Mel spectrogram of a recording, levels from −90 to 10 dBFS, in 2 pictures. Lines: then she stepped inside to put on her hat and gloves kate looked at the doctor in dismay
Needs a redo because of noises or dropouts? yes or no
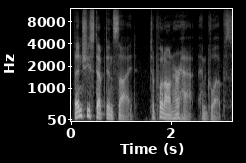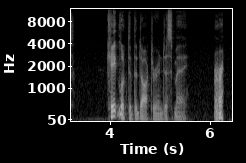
yes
